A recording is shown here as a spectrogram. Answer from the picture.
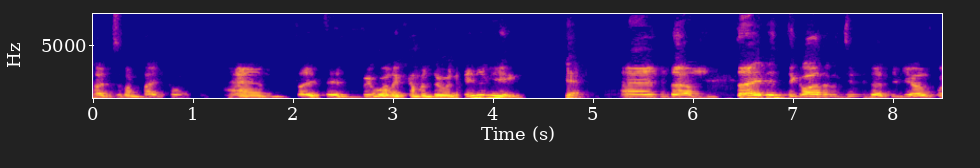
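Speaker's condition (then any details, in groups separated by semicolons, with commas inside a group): Cerebral palsy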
